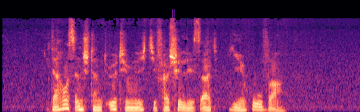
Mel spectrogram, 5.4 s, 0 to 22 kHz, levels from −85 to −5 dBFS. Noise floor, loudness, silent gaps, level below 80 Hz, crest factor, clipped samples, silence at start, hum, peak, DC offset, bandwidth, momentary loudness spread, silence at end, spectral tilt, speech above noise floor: -41 dBFS; -12 LUFS; none; -26 dBFS; 14 dB; under 0.1%; 0.7 s; none; 0 dBFS; under 0.1%; 11.5 kHz; 10 LU; 1.1 s; -5 dB/octave; 29 dB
